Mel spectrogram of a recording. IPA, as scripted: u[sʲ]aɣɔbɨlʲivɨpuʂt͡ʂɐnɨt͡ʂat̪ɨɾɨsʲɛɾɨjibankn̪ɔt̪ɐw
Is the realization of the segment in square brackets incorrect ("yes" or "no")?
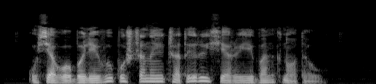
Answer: no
